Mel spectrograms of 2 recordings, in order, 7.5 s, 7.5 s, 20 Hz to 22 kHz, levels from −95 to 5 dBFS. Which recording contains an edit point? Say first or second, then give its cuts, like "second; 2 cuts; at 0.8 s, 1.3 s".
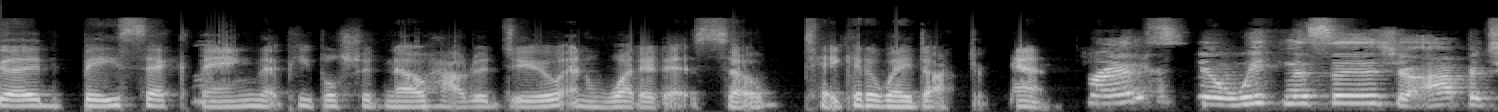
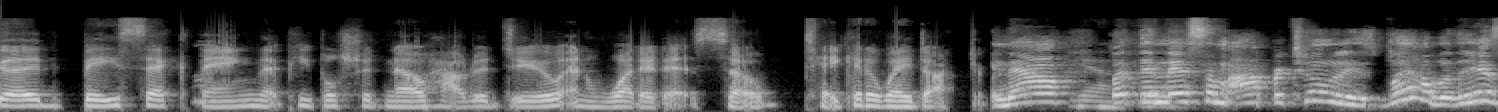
second; 1 cut; at 5.0 s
